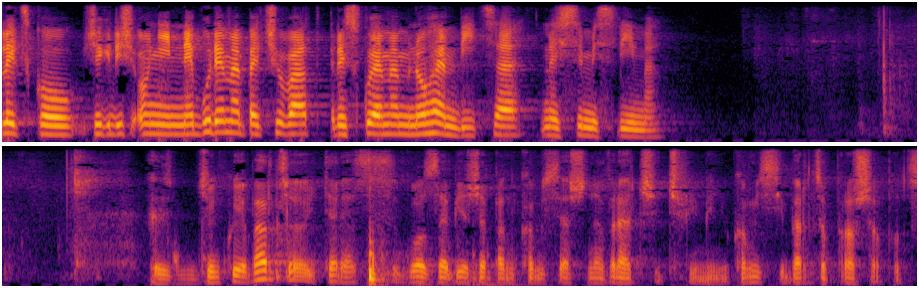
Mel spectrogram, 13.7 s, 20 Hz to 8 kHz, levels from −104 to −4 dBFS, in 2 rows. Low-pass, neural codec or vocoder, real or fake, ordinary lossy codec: 7.2 kHz; none; real; none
